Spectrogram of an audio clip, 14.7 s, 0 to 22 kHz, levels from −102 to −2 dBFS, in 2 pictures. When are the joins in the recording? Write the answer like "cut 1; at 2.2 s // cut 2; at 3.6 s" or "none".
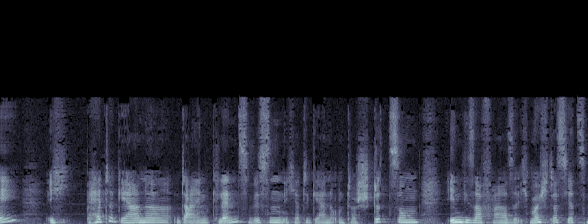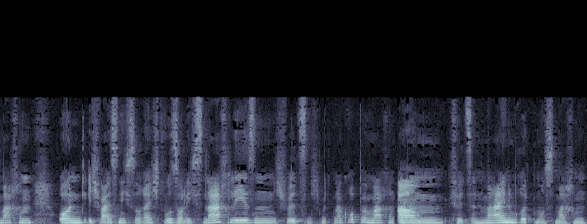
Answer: cut 1; at 12.3 s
